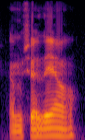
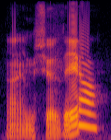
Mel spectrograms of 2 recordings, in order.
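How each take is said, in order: First: Said in the usual way. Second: Voice crack. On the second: Real, not acted. Player agreeing the gorillas are very strong, voice cracking. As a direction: voice cracks upward on the last word. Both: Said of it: "Oh, voice crack".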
